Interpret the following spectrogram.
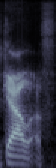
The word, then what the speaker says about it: Galuf: Oh yeah, I gotta change the pronunciation. Apparently it's Galuf, official.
